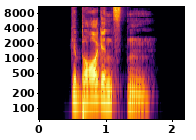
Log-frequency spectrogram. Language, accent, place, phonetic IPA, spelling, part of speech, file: German, Germany, Berlin, [ɡəˈbɔʁɡn̩stən], geborgensten, adjective, De-geborgensten.ogg
- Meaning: 1. superlative degree of geborgen 2. inflection of geborgen: strong genitive masculine/neuter singular superlative degree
